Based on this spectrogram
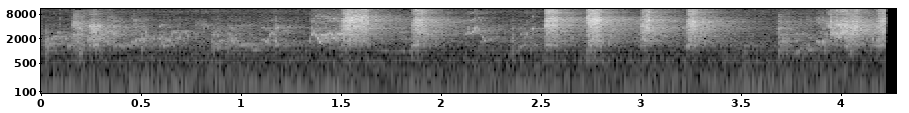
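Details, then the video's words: Budgerigars chirping: sharp, high squawky chirps in separate bursts, several clustered together, with quieter warbling between them over a faint low hum. "Budgies Chirping sound"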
